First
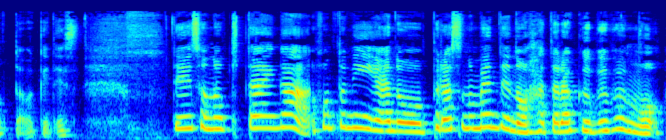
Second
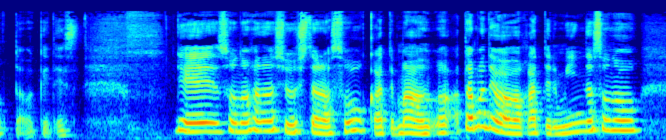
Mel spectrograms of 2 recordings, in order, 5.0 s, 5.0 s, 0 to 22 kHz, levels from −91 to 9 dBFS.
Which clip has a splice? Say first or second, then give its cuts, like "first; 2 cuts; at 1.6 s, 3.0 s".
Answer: first; 2 cuts; at 1.3 s, 2.3 s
